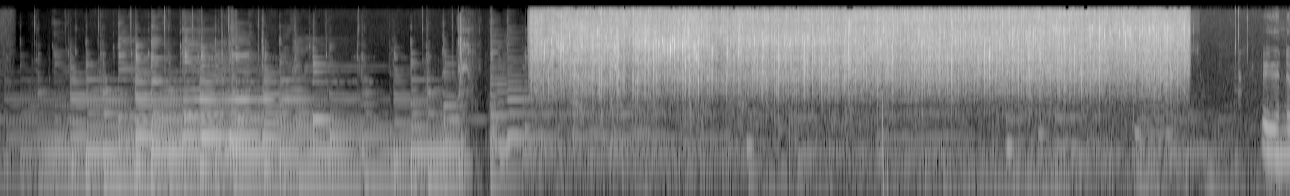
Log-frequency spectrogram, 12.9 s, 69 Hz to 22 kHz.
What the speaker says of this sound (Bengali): ফুলকপিগুলো দিয়ে এপাশ ওপাশ ভালো করে উল্টে পাল্টে 2-4 মিনিটের মতো ভেজে নিব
